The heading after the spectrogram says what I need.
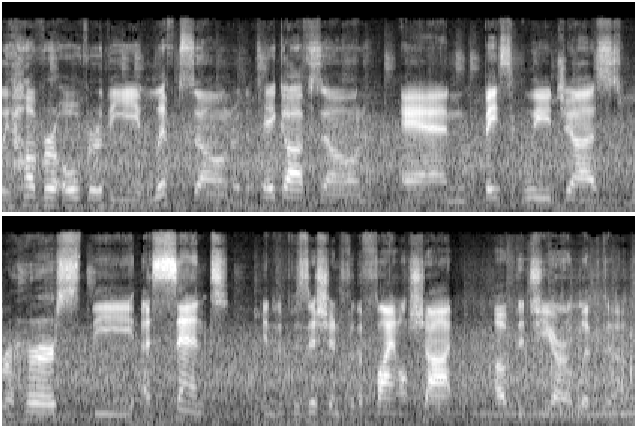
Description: A narrator and the sound of an aircraft in motion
